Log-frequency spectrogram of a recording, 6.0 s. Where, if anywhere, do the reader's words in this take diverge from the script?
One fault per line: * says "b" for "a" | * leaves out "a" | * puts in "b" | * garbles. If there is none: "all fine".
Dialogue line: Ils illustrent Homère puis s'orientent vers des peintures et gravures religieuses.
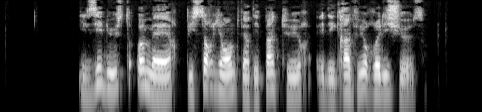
* puts in "des"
